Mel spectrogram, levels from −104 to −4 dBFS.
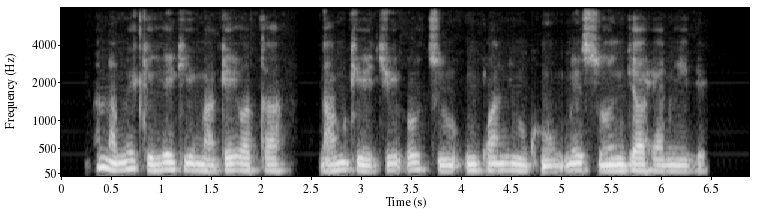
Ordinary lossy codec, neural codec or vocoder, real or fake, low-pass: none; codec, 16 kHz, 4 kbps, FunCodec, trained on Chinese and English, 50 frames a second; fake; none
